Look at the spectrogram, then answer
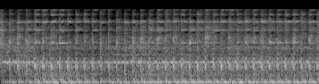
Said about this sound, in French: C'est quoi ça une présentation de spectacle en chantier. Ah, D'où mes marteaux piqueurs, donc soyez indulgents, vous verrez sur scène une œuvre en création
